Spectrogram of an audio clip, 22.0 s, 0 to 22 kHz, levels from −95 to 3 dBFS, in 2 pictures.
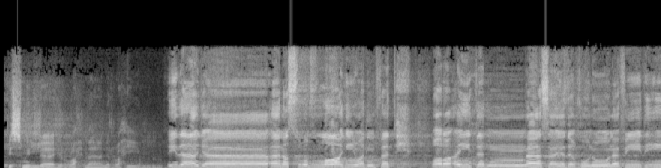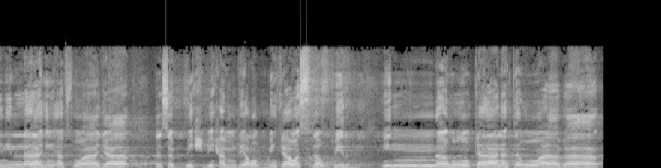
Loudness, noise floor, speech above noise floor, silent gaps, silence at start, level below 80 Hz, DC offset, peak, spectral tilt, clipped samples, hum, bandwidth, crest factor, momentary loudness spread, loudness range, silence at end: -14 LUFS; under -90 dBFS; over 74 dB; none; 0.05 s; -62 dBFS; under 0.1%; 0 dBFS; -0.5 dB/octave; under 0.1%; none; 16.5 kHz; 16 dB; 12 LU; 3 LU; 1 s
